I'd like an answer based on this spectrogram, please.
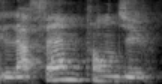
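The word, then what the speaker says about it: La Femme Pendue: With the French accent, it would be La Femme Pendu.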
